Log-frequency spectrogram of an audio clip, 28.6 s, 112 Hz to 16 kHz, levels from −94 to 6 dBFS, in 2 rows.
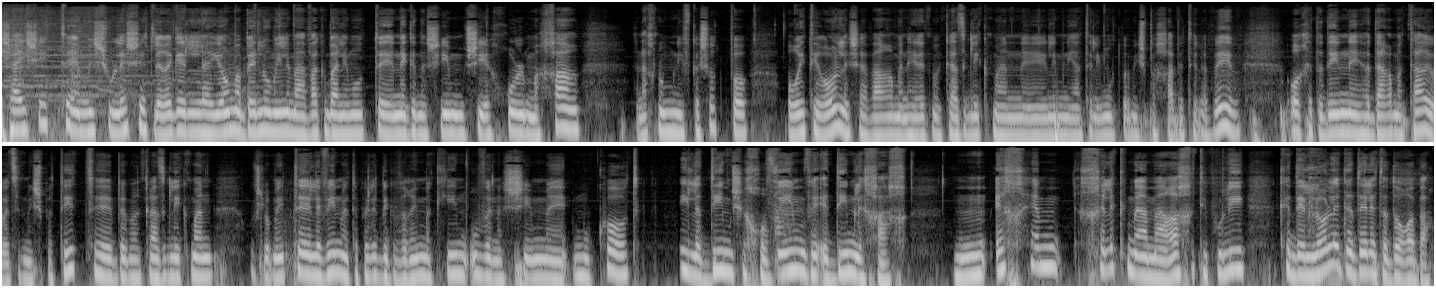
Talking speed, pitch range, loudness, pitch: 115 wpm, 140-170 Hz, -23 LUFS, 150 Hz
